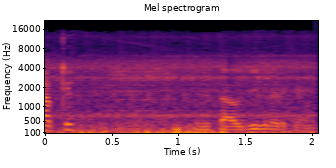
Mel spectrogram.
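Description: Short fragments of a man's speech over a low outdoor rumble, which is strongest in the first second.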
